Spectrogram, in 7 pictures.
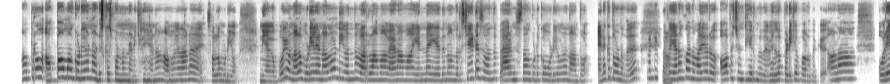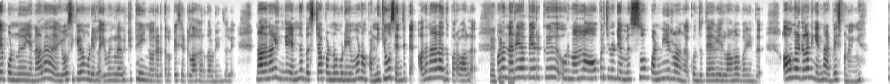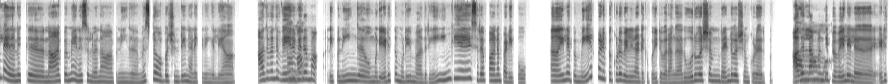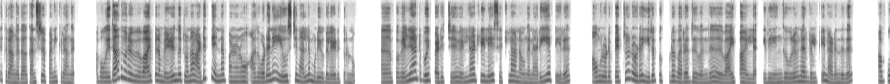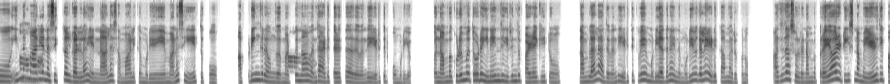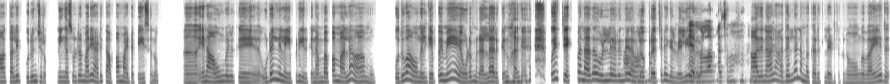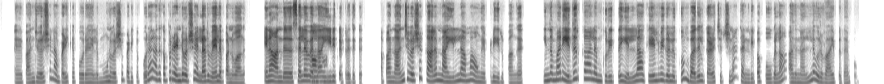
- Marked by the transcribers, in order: in English: "டிஸ்கஸ்"; laughing while speaking: "நினைக்கிறேன். ஏன்னா, அவங்கதான சொல்ல முடியும்"; in English: "ஸ்டேட்டஸ்"; in English: "ஆப்பர்சூனிட்டி"; "வெளியில" said as "வெள்ல"; other background noise; in English: "செட்டில்"; in English: "ஆப்பர்சூனிட்டிய மிஷூம்"; in English: "மிஸ்டு ஆப்பர்ச்சூனிட்டின்னு"; unintelligible speech; in English: "கன்சிடர்"; in English: "செட்டில்"; "என்" said as "ஏ"; in English: "பிரையாரிட்டீஸ்"; laughing while speaking: "இருக்குன்னுவாங்க, போய் செக் பண்ணாதான், உள்ள இருந்து அவ்ளோ பிரச்சனைகள் வெளியே வரும்"; laughing while speaking: "ஆமா. என்னெல்லாம் பிரச்சனை வருதுன்னு"
- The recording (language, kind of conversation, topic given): Tamil, podcast, வெளிநாட்டுக்கு குடியேற முடிவு செய்வதற்கு முன் நீங்கள் எத்தனை காரணங்களை கணக்கில் எடுத்துக் கொள்கிறீர்கள்?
